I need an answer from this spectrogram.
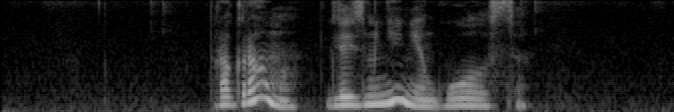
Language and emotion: Russian, neutral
